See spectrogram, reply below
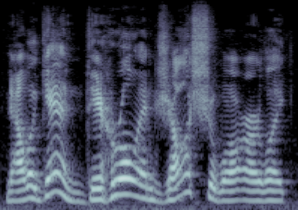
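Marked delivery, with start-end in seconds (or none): none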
